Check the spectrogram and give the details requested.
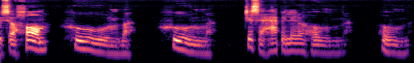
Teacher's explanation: the O sound becomes almost an oo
